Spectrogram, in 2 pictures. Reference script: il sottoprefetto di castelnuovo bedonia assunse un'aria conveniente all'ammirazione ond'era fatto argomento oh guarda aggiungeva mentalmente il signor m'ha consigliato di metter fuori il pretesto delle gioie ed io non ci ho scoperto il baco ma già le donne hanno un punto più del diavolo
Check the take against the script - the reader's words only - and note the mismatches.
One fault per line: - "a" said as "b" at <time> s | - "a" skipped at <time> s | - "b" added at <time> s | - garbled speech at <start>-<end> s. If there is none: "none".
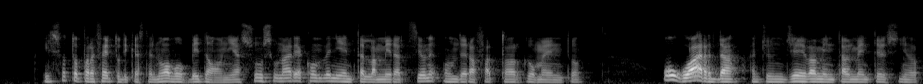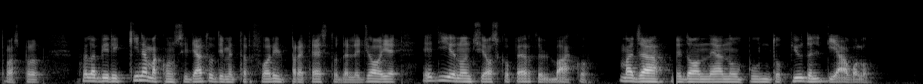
- "prospero quella birichina" added at 9.2 s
